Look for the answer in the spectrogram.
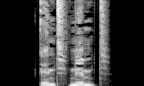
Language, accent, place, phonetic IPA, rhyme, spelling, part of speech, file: German, Germany, Berlin, [ɛntˈnɪmt], -ɪmt, entnimmt, verb, De-entnimmt.ogg
- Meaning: third-person singular present of entnehmen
